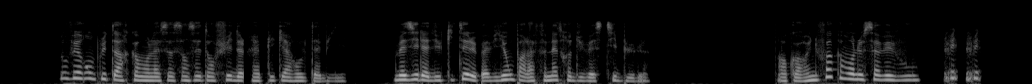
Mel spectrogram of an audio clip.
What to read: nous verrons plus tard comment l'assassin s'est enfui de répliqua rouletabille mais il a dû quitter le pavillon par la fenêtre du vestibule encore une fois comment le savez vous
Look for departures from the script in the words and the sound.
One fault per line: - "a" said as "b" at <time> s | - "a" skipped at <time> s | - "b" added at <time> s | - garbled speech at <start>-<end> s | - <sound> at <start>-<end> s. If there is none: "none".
- laugh at 9.4-9.8 s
